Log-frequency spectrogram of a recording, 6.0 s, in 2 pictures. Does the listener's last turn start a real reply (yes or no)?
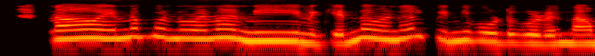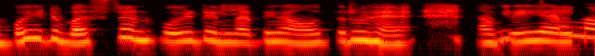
yes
